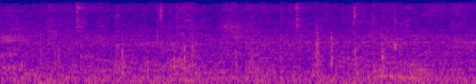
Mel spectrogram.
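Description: Street ambience picked up by a handheld phone's microphone while walking: a steady noisy hiss with low rumble, light irregular knocks of footsteps and phone handling, and faint voices in the background.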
